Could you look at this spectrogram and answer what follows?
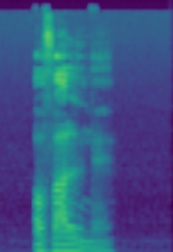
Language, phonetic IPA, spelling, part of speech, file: Polish, [ɔˈvalnɨ], owalny, adjective, Pl-owalny.ogg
